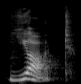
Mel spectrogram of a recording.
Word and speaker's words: yacht: उसे कहा जाता है यॉट। YACHT इसे पढ़ते हैं YAT, यॉट।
